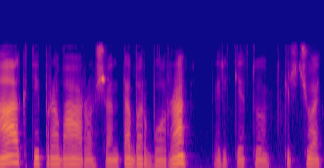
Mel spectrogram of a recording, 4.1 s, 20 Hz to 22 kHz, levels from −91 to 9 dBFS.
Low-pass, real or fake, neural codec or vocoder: 7.2 kHz; real; none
